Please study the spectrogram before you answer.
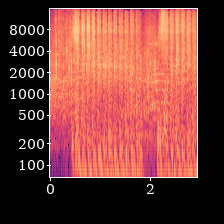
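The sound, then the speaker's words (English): Car-mounted .50 caliber machine guns fire in loud, dense, rapid bursts. The firing runs almost without a break and eases briefly about two-thirds of the way through. “Don't you wish sometimes instead of having those cute little lights in the front of your car, you had 50 caliber machine guns mounted up there?”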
